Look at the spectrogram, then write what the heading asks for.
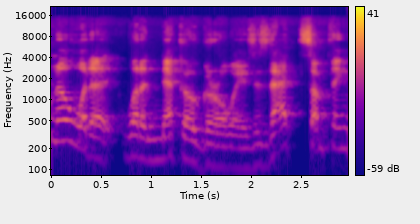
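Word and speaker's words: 猫: that is is it Nico cat in Japanese so it like cat girl I think it's it's pronounced Neco okay cool but yeah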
